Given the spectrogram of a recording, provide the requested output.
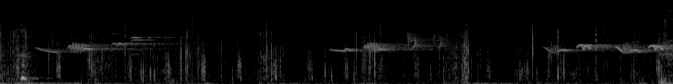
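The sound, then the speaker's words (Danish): Quick footsteps crunch along a path as a person runs ahead to see if they are on the right way, irregular and moving steadily, while birds chirp intermittently in the background. No one speaks. “Jeg løber lige frem og ser, om vi er på rette vej.”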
